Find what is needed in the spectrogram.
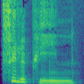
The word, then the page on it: philippine: British English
